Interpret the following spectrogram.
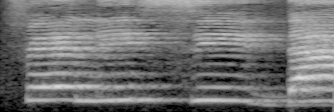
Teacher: Nós temos o da, a sílaba mais forte. A penúltima sílaba, antes da última sílaba. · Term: paroxítona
